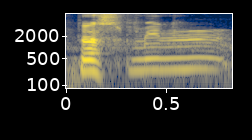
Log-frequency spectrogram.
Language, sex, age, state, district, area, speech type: Sanskrit, male, 18-30, Tamil Nadu, Chennai, rural, spontaneous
